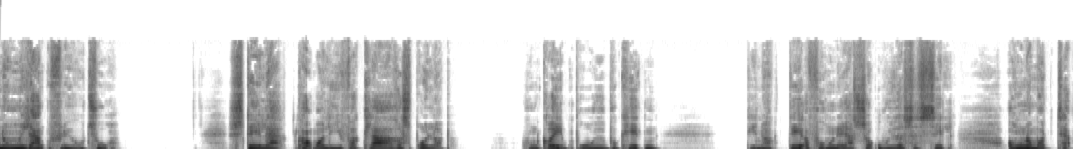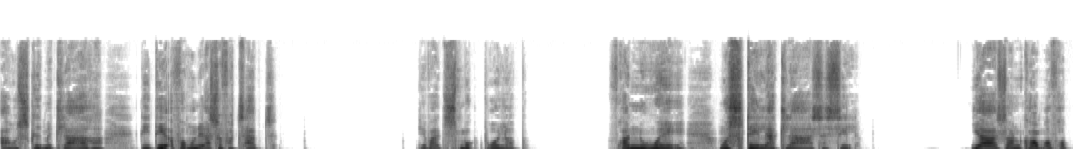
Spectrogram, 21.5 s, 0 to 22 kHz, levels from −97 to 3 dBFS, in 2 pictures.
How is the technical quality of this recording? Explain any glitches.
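Nothing stood out on listening to this speech recording, and there are no glitches to explain.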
